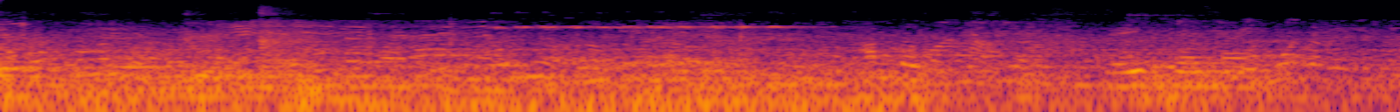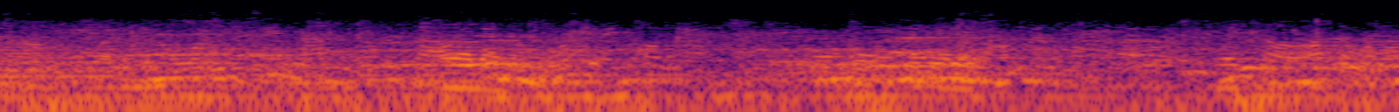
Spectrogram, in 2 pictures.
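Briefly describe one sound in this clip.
A young man talks on a phone nearby.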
